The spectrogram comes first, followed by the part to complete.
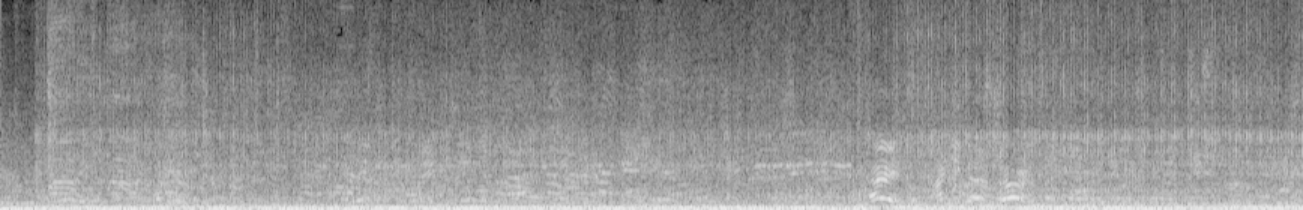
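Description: Idling off-road vehicle engines with a crowd of voices chattering over them.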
